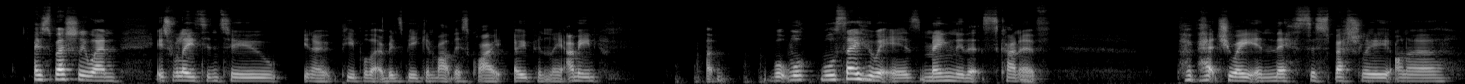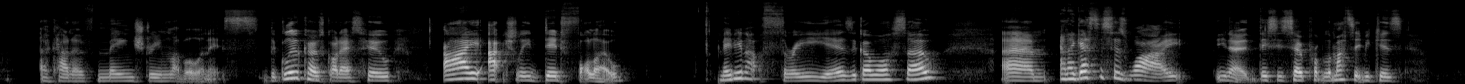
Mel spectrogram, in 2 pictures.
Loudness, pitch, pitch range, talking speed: -23 LUFS, 185 Hz, 160-215 Hz, 145 wpm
